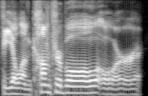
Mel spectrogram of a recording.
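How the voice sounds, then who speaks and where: A man's voice: medium pitch, moderate pace, no room sound, clean studio sound. A man as game master of a tabletop game, talking casually with players, with many fillers and restarts. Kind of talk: casual game chat, reading chat.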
